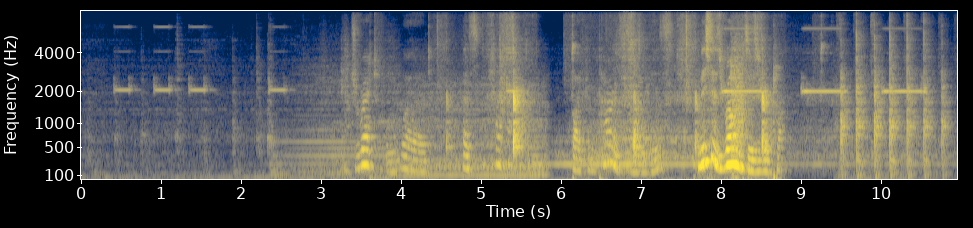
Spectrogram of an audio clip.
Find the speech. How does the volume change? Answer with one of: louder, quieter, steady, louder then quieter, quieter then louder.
louder.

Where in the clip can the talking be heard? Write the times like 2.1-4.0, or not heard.
3.2-8.8.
